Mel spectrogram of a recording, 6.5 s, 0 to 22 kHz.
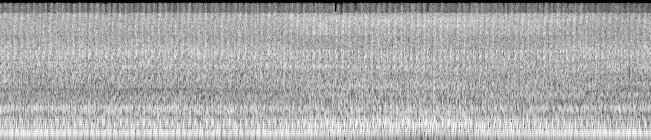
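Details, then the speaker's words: Ford engine on its first start-up, running hot and blowing coolant, with a 4100 carburetor from an F100: uneven loping beat with ticking top-end clatter as a rocker arm jumps off its stud, making it run rough. "Rocker jumped off. Thought I heard it running rough."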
